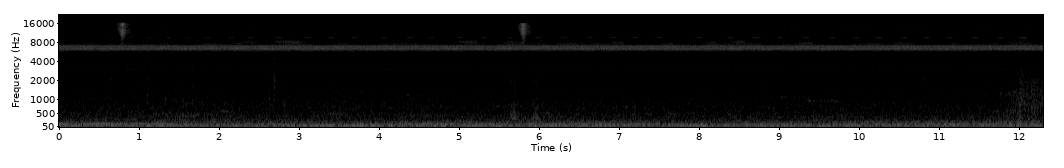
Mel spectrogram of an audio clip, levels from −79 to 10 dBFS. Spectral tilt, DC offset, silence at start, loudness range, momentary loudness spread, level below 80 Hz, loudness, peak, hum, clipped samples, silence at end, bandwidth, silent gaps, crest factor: -3 dB/octave; under 0.1%; 0 s; 1 LU; 5 LU; -60 dBFS; -49 LUFS; -28 dBFS; none; under 0.1%; 0 s; 16.5 kHz; none; 24 dB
